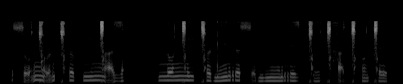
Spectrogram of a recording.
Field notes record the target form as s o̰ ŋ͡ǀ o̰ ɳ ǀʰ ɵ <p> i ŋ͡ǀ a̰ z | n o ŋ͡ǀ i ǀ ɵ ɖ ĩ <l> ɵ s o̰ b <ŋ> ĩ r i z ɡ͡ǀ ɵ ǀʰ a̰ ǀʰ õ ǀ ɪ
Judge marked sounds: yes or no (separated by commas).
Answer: yes, no, yes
